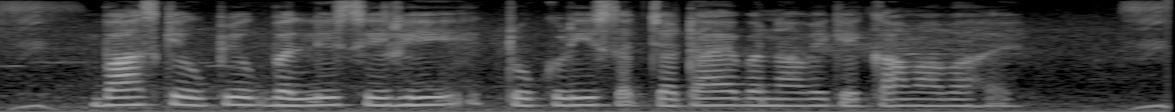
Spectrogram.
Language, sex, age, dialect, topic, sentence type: Magahi, female, 31-35, Southern, agriculture, statement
